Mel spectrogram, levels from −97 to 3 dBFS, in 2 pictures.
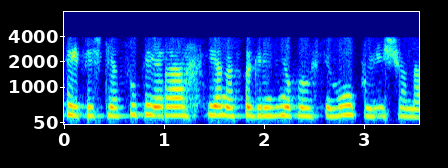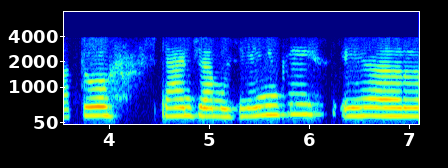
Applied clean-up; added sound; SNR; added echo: none; none; none; none.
